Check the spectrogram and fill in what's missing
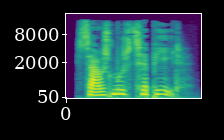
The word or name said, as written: savsmuldstapet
